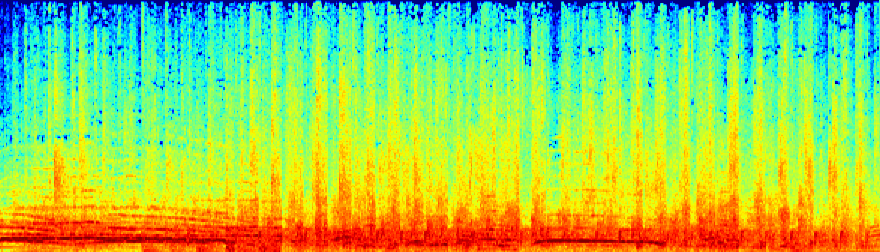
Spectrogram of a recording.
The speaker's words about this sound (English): All right. All in favor of Alex Gillen, signify by clapping.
